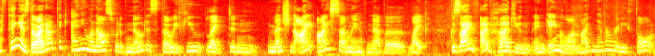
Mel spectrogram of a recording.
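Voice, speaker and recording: Very fast speech from a woman at medium pitch, with hardly any pauses, very wide pitch swings and noticeable background noise. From international school background. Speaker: voice actress and streamer. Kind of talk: casual chat. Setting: livestream.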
